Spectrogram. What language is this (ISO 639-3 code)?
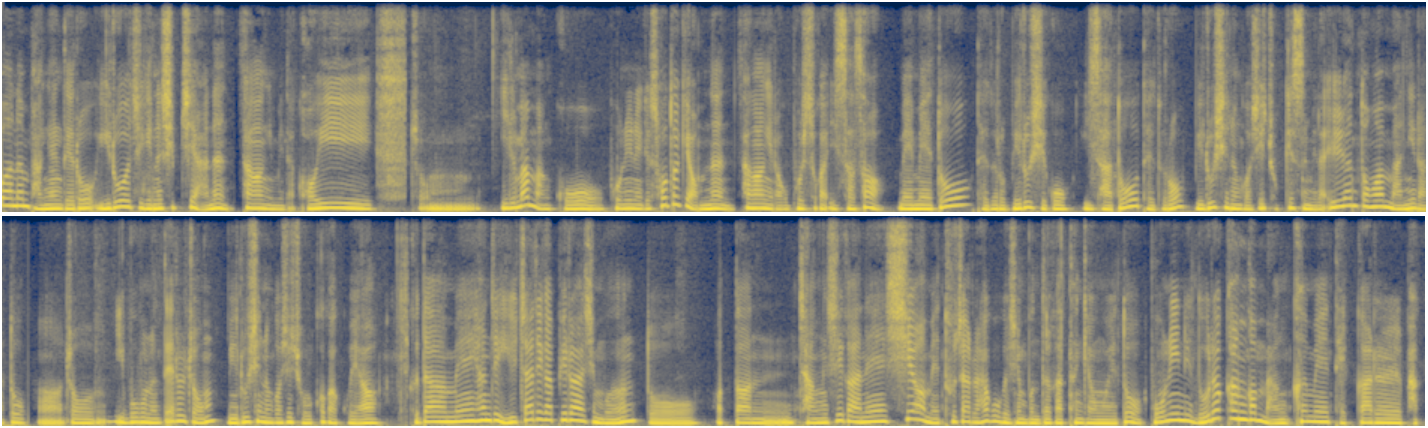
kor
